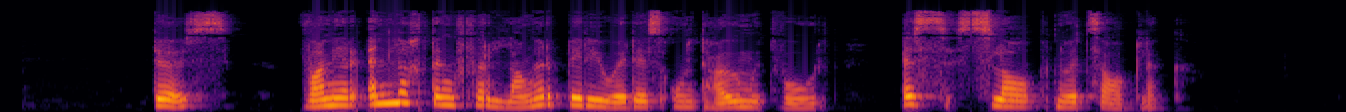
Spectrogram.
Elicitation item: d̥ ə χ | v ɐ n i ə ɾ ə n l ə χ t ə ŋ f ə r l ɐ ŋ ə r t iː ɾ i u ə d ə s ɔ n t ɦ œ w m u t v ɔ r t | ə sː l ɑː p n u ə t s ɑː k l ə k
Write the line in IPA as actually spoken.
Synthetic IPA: d̥ ə s | v ɐ n i ə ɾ ə n l ə χ t ə ŋ f ə r l ɐ ŋ ə r p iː ɾ i u ə d ə s ɔ n t ɦ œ w m u t v ɔ r t | ə sː l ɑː p n u ə t s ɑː k l ə k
